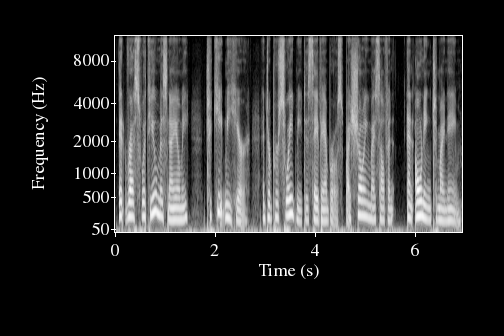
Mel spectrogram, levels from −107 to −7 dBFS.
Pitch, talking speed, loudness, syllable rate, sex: 185 Hz, 215 wpm, -19 LUFS, 6.0 syllables/s, female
